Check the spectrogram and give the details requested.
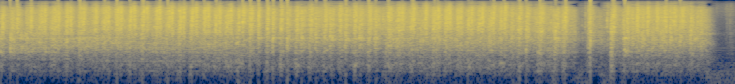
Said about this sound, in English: Close. Close. Put your finger in there so bullets don't go flying out. Shake them up.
